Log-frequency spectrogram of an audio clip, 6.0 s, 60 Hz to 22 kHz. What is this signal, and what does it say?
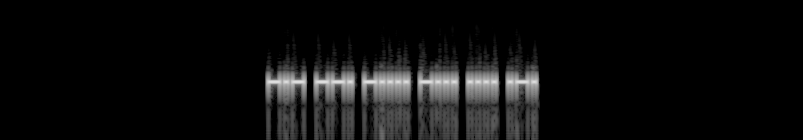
Morse code, heard as a keyed tone, about 40 wpm, 700 Hz. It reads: KG6BHR
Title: USA Call Signs - 6 Characters - Repeated 3x - 40wpm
